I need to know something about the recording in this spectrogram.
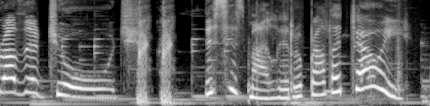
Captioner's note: oinks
